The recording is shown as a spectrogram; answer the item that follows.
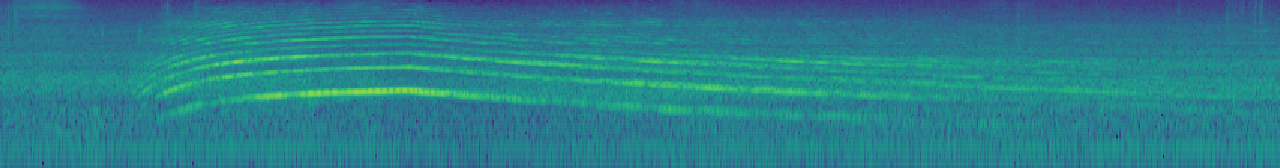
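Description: Motor-driven warning siren winding up in pitch for about two seconds, then slowly winding down as it coasts, fading toward the end.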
